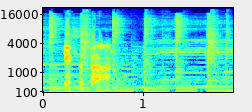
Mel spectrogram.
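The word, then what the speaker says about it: Gekkoukan: Gekkokan.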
